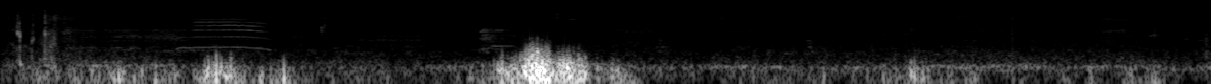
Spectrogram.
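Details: Two kittens playing outdoors on a sunny autumn afternoon around a climbing tree and fallen leaves; one short harmonic meow rises out of crunching leaf rustle and paw scratching, followed by a loud burst of rustling.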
